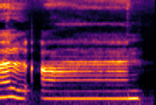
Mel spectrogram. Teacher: Kemudian yang kedua adalah mad lazim. Mad lazim mukhafal kalimi, panjangnya 6 harokat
